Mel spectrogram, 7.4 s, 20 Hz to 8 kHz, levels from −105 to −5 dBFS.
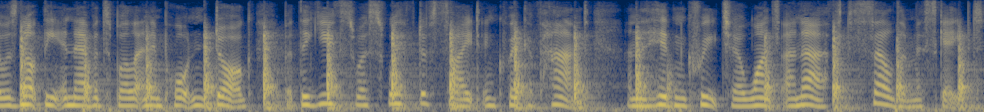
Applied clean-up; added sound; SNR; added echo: none; Tools; 4 dB; none.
